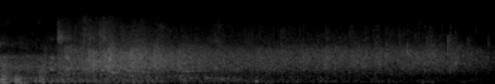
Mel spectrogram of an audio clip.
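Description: A conference audience applauds a speaker at the close of a talk on change management; the clapping is faint and distant, rising a little early on and then tapering off gradually.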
